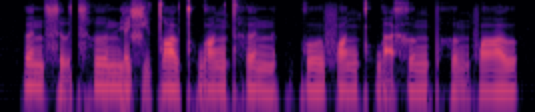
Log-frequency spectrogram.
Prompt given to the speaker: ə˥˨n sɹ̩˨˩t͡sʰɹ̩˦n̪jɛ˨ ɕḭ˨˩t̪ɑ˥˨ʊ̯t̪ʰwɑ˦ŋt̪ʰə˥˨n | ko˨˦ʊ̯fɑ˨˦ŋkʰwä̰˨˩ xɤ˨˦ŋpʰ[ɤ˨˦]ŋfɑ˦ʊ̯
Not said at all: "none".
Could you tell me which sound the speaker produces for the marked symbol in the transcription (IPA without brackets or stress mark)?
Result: ɤ̰˨˩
